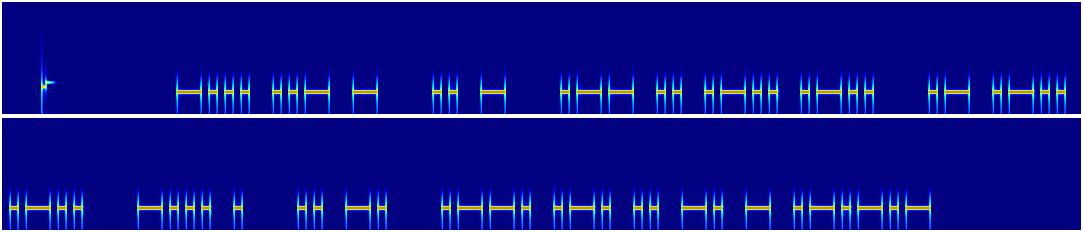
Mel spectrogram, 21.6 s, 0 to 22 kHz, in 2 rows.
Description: Morse code, heard as a keyed tone, about 15 wpm, 700 Hz. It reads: BUT IT WILL ALL BE IN PRINT.
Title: Sentences from Top 1400 Words 15wpm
